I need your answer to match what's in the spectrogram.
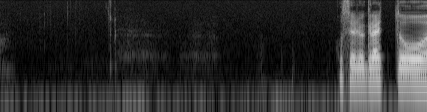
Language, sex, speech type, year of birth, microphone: Norwegian, male, spontaneous, 1956, Sennheiser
